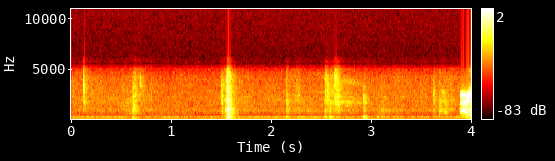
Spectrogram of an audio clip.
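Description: A sharp click or knock about one and a half seconds in, with a few fainter ticks before and after it, over a faint steady hum.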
